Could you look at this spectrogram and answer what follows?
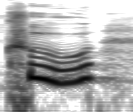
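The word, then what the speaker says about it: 九: The number 9 is almost as bad because it's pronounced ku, the same as the word for suffering.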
